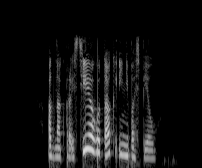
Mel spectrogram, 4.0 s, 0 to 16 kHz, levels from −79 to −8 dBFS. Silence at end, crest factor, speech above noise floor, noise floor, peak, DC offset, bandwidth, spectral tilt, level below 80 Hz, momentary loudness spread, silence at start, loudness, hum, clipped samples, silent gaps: 0.95 s; 20 dB; 58 dB; -87 dBFS; -12 dBFS; under 0.1%; 8.2 kHz; -5 dB/octave; -64 dBFS; 14 LU; 0.95 s; -29 LUFS; none; under 0.1%; none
